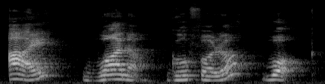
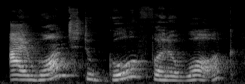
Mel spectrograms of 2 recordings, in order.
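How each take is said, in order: First: The words want to are reduced to wanna. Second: The words want to are said in full. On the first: "which will become" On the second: "Another example can be"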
